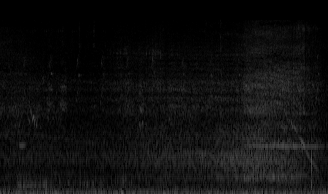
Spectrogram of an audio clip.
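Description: Faint hiss of a brushless-motored RC buggy driving over asphalt toward the camera, growing louder as it approaches. A steady high whine from its motor and gears sets in near the end. Low wind rumble runs underneath.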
